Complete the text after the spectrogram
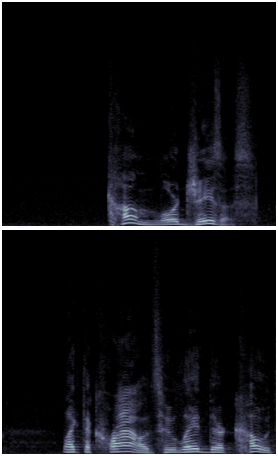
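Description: An older man speaks calmly through a microphone in a large room.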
